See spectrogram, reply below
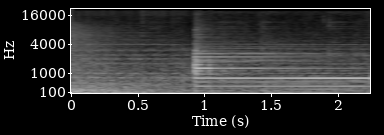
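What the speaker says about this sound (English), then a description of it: "Go strike the bell." A single bell struck in the fantasy RPG Pathfinder: Wrath of the Righteous, a sharp clang just under a second in, then a long bright ringing tone that sustains steadily to the end over low background noise.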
